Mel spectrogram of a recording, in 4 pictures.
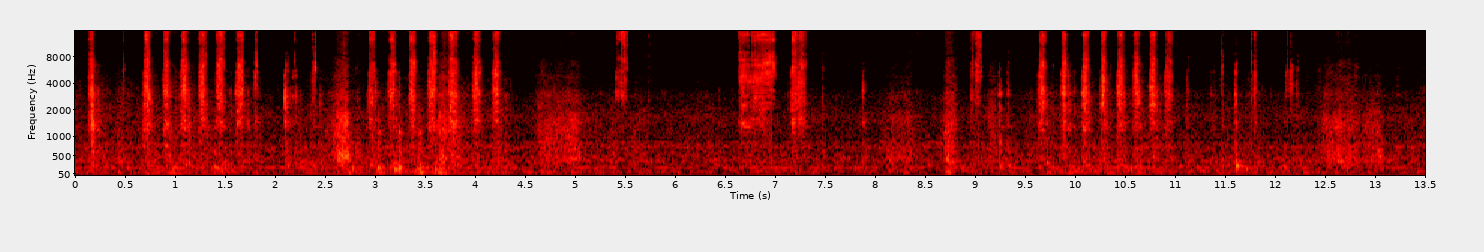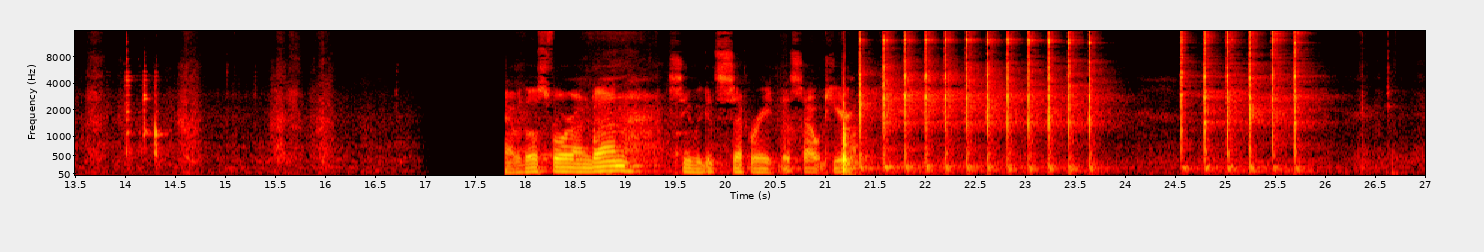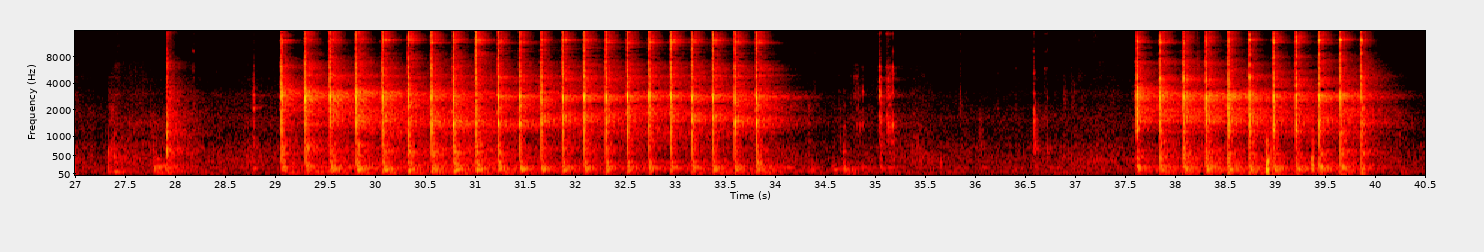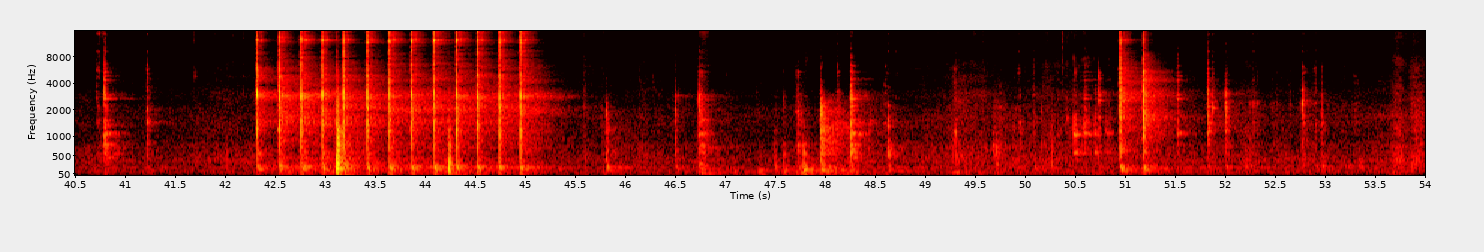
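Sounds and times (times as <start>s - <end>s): hammer striking steel chisel: 21.2s - 23.9s, 24.6s - 26.0s, 29.0s - 34.2s, 37.6s - 40.2s, 42.3s - 45.4s.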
